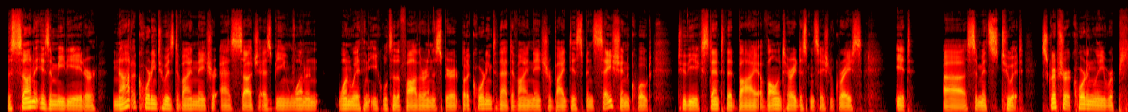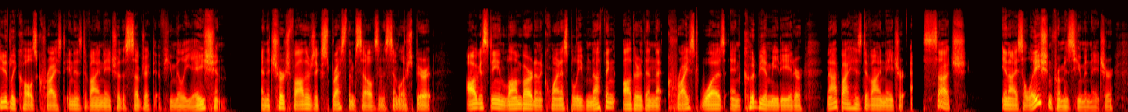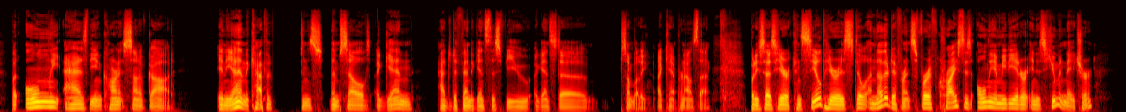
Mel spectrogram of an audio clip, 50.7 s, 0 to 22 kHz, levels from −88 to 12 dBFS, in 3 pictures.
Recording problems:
audio cutting out; at 31 s and at 38 s

